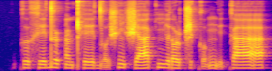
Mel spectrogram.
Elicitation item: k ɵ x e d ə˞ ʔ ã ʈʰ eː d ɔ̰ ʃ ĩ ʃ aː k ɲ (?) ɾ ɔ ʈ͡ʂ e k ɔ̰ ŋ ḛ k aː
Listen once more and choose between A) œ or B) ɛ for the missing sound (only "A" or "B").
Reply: A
